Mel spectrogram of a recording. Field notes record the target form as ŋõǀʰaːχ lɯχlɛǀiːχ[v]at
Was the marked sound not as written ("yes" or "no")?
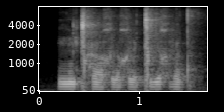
no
